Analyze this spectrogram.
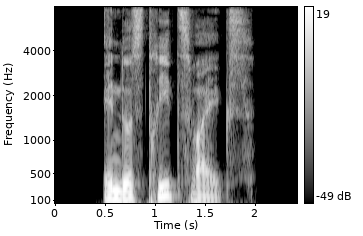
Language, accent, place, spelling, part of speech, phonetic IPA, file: German, Germany, Berlin, Industriezweigs, noun, [ɪndʊsˈtʁiːˌt͡svaɪ̯ks], De-Industriezweigs.ogg
- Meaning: genitive singular of Industriezweig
